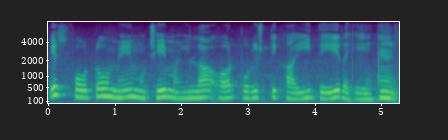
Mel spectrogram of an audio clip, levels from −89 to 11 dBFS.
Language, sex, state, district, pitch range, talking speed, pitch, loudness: Hindi, female, Madhya Pradesh, Katni, 185-210 Hz, 125 wpm, 195 Hz, -16 LUFS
